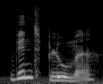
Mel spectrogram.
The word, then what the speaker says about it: Windblume: Next is the Windblume Festival, or in correct German, Windblume. It consists of Wind, meaning, well, wind, just with a softer W, and Blume, meaning flower. So, Windblume means windflower.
